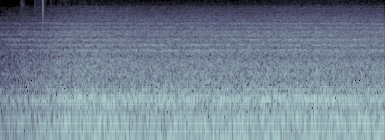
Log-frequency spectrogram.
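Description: Railway station ambience with trains: a broad, steady rumbling drone that swells during the first second, then holds at an even level, with no voices.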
